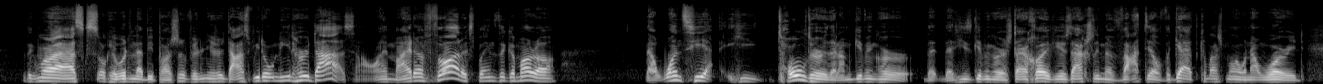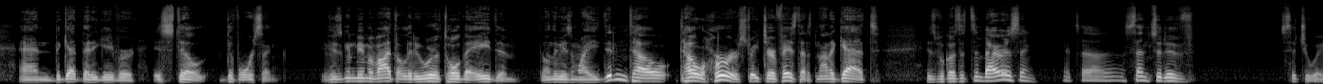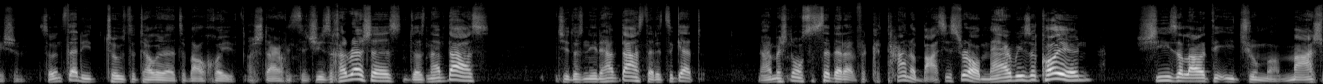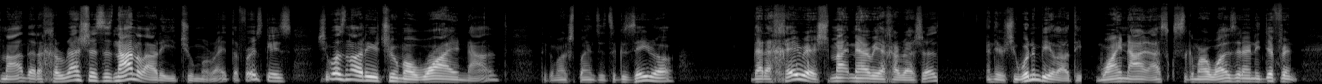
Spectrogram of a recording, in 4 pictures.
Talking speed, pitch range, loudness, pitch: 230 wpm, 115-165 Hz, -20 LUFS, 135 Hz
